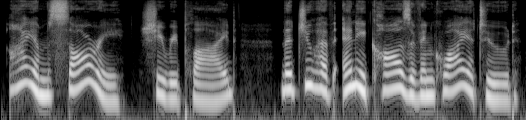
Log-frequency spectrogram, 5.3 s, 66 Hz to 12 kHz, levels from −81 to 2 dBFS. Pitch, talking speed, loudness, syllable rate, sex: 220 Hz, 135 wpm, -16 LUFS, 4.3 syllables/s, female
